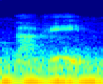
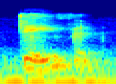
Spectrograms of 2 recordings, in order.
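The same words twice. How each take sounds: First: David with a soft interdental D; Spanish David. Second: David with a crisp alveolar D; English David. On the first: Teacher contrasting it with English David. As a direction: say David with the tongue touching the teeth. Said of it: "now say David". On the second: Teacher showing English David. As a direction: tap the ridge behind the teeth on David. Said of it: "when I say David in English". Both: Shown as a demonstration.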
